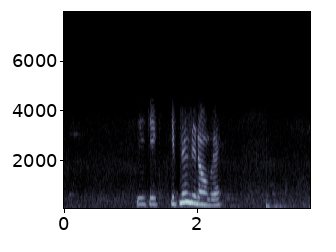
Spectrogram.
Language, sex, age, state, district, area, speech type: Hindi, female, 18-30, Madhya Pradesh, Harda, urban, conversation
